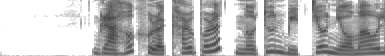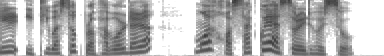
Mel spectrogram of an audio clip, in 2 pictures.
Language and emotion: Assamese, surprised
